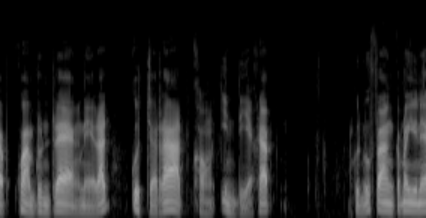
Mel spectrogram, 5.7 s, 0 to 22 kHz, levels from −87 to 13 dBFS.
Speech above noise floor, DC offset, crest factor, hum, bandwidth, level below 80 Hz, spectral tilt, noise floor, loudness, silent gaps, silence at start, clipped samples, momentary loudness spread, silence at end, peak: 44 dB; under 0.1%; 24 dB; none; 13 kHz; -64 dBFS; -6 dB/octave; -74 dBFS; -30 LUFS; none; 0 s; under 0.1%; 16 LU; 0 s; -8 dBFS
